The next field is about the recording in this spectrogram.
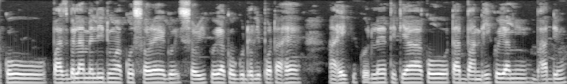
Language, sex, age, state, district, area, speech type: Assamese, male, 60+, Assam, Golaghat, rural, spontaneous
